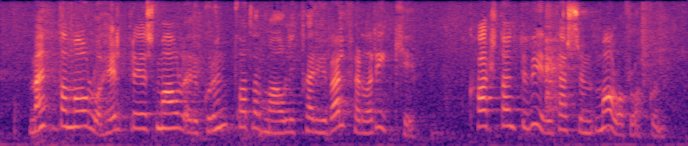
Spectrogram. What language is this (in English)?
Icelandic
